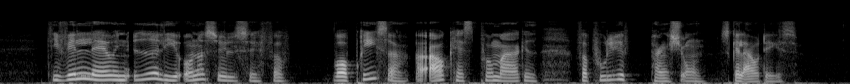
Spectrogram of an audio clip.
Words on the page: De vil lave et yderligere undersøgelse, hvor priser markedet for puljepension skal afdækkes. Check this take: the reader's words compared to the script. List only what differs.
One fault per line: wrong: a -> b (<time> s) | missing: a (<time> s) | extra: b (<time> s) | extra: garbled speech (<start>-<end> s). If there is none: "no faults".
wrong: et -> en (1.2 s)
extra: og afkast på (4.2 s)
